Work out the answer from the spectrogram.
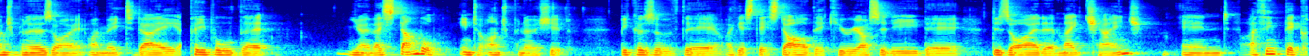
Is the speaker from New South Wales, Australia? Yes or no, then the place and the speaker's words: yes; Gosford, New South Wales, Australia; moved away as an adult; now in Queensland, Australia; I grew up in New South Wales in Gosford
